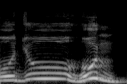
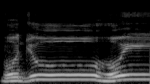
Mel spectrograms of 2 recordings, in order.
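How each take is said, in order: First: The word ends with a clear n sound. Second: The n merges into a nasal y sound. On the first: The word is read on its own. "হুন পড়েছি" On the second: The word is joined to the next word. "গুন্না সহ মিলাবে"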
